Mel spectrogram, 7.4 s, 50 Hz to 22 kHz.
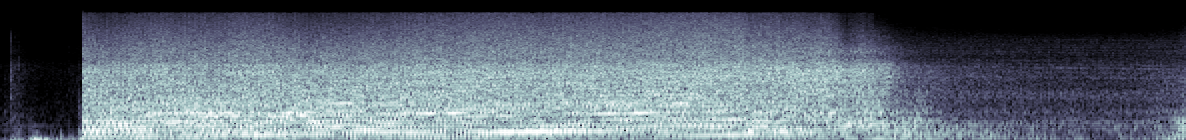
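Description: An LS2 V8 engine in a BMW E46 revs hard and loud for several seconds, a sustained roaring climb, then drops off and settles to a lower idle rumble.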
